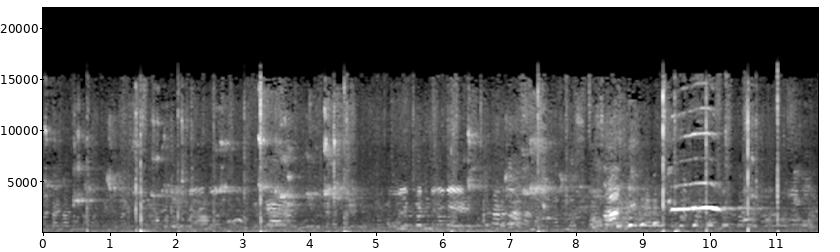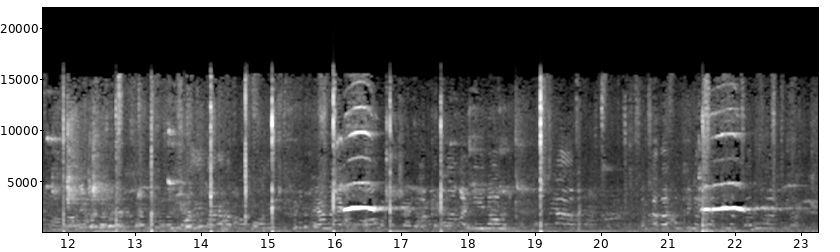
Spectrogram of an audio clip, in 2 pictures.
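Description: Volleyball being played on a hard outdoor court: a string of sharp slaps of hands striking the ball and the ball hitting the ground, spread through the rally, with players' voices calling and a few short high tones.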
